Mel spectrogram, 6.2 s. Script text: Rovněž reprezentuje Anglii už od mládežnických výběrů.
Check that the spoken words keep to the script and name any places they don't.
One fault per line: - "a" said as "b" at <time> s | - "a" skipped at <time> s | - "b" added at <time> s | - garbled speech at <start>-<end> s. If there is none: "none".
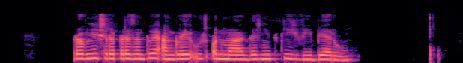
none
